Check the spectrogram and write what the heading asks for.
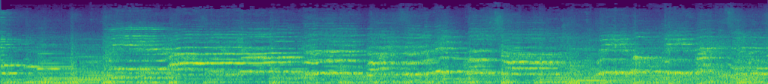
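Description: Musical-theatre ensemble singing a chorus number together over instrumental accompaniment, with long held notes.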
